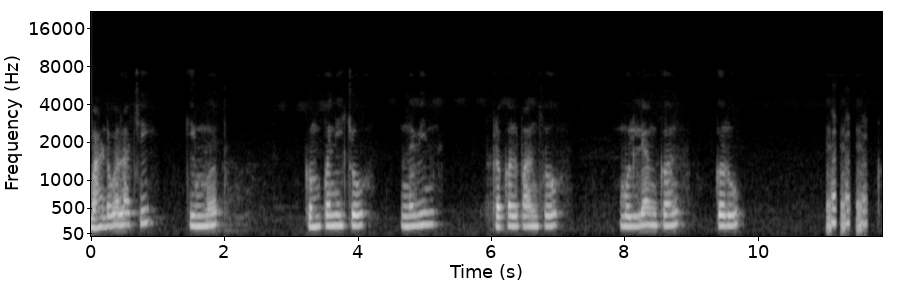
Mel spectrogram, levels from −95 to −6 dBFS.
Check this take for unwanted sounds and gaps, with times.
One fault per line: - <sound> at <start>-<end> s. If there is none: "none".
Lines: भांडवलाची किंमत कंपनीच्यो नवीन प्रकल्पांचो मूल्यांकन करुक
- laugh at 11.0-11.6 s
